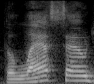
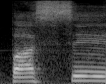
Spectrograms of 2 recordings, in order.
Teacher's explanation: The last sound you hear is that voiced Z.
